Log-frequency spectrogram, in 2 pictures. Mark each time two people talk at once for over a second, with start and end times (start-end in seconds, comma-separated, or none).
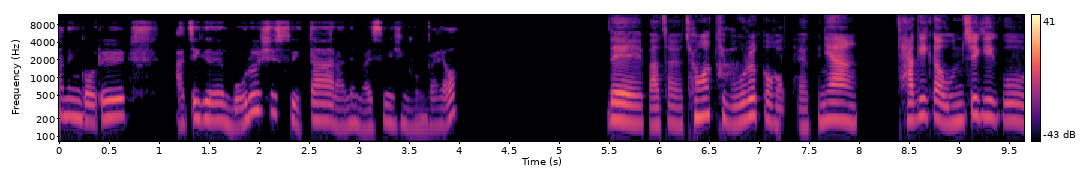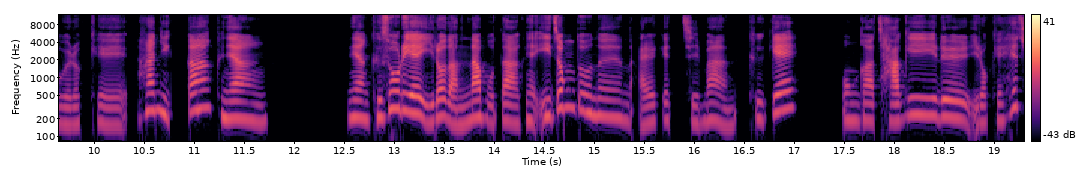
none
